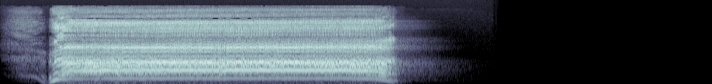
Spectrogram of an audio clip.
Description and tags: Kingly Yell - WITH reverb
Warrior aggressively yelling with added reverb.
Taken from my Viking audio drama: Where the Thunder Strikes
Check that story out here:
Never stop pluggin', am I right? haha.
I hope you this will be useful for you. Cheers~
